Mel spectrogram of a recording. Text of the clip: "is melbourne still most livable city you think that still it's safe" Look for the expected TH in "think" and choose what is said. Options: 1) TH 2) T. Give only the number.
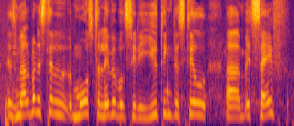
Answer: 2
